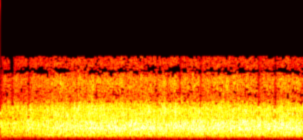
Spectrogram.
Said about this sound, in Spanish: Los aplausos para Sergio Ramos, que volvió a pedir perdón.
